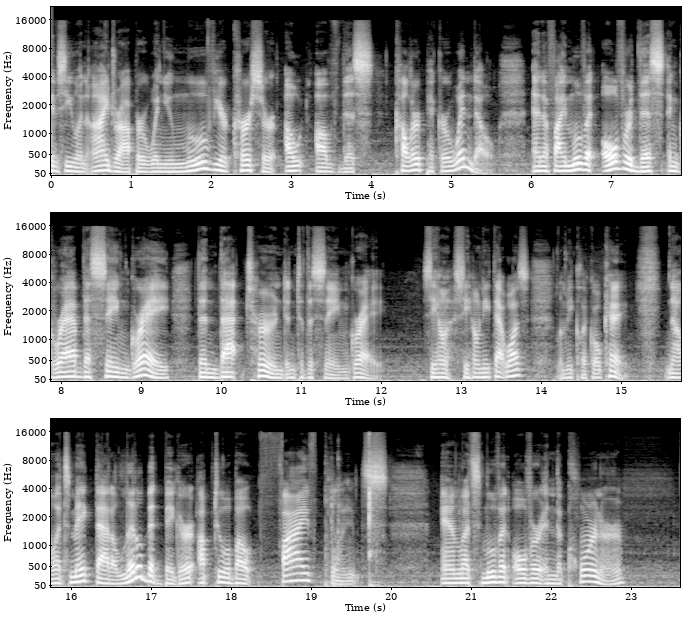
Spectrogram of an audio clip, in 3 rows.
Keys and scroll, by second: 18.8 5.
